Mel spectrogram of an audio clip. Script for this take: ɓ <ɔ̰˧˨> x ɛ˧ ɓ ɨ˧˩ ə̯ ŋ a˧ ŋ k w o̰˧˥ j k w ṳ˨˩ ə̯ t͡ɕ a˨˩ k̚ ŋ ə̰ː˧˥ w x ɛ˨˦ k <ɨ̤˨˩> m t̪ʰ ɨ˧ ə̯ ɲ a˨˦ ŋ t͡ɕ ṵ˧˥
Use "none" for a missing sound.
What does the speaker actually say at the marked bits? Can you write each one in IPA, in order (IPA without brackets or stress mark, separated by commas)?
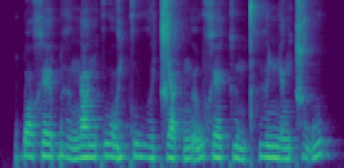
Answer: ɔ˧, ɨ˧˩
